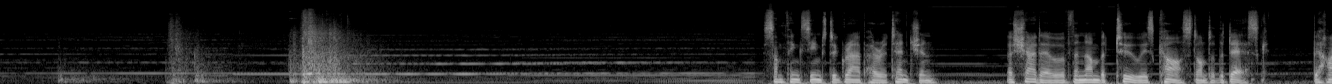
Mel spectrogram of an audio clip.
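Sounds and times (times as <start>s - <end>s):
low steady hum: 0.0s - 13.3s
stuck desk drawer yanked with wooden jolts: 0.6s - 4.2s
speech: 7.7s - 9.5s, 10.1s - 13.3s.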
